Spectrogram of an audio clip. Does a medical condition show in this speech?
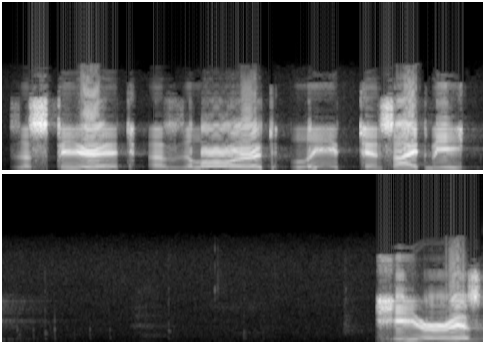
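Yes: cerebral palsy, through a speech-generating device; had caregiver who helped with walking attempts.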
